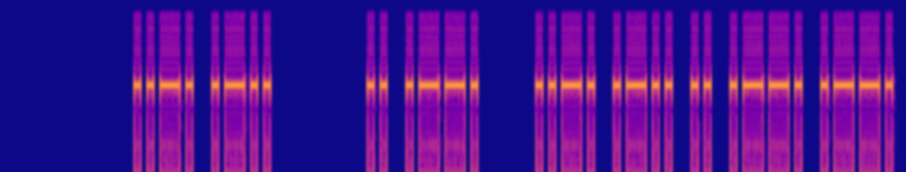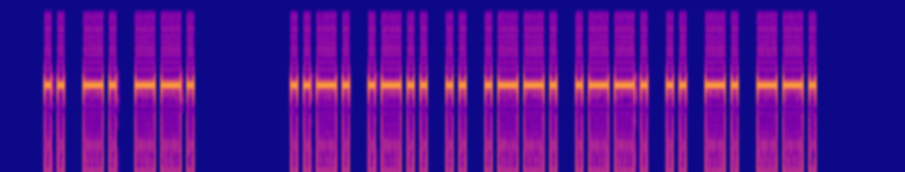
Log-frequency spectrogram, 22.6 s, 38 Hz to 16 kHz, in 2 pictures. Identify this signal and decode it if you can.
Morse code, heard as a keyed tone, about 15 wpm, 800 Hz. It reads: FL IP FLIPP ING FLIPPING
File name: FL / FL mp3s / Fast FL @13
